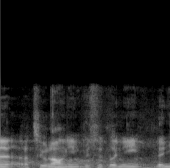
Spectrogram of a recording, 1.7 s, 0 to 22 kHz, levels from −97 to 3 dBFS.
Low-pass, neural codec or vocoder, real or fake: 10.8 kHz; codec, 24 kHz, 3 kbps, HILCodec; fake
